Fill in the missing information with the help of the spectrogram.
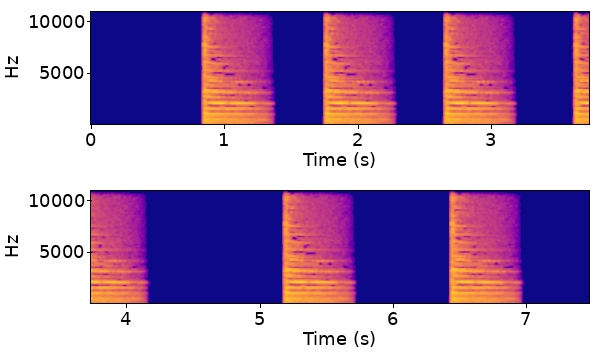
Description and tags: Some plucks with old zither instrument recorded at home, retuned in Ableton.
